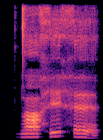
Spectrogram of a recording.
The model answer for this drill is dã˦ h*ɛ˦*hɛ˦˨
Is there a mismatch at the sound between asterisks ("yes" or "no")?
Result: yes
